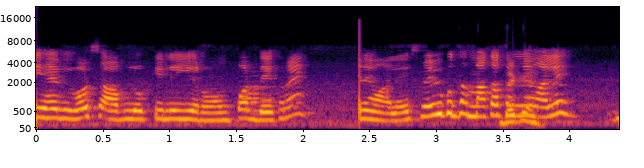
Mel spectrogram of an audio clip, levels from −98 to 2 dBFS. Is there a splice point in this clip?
yes; 1 cut; at 2.4 s

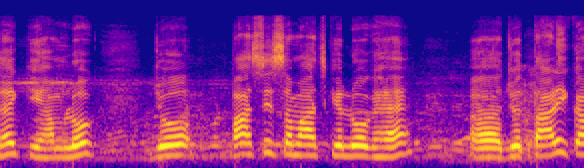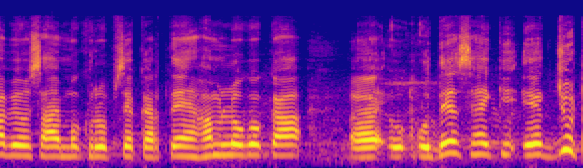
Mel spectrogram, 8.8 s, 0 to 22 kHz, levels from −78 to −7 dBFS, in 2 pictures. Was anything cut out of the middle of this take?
no; 0 cuts

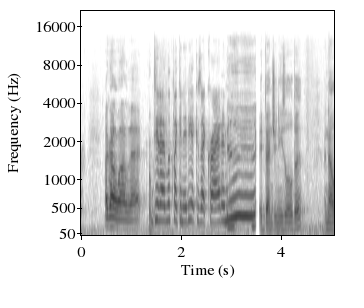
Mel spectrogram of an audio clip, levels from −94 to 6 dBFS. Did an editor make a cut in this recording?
yes; 2 cuts; at 1.4 s, 3.5 s

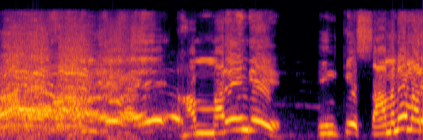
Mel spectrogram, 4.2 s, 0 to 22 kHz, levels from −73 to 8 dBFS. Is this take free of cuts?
yes; 0 cuts

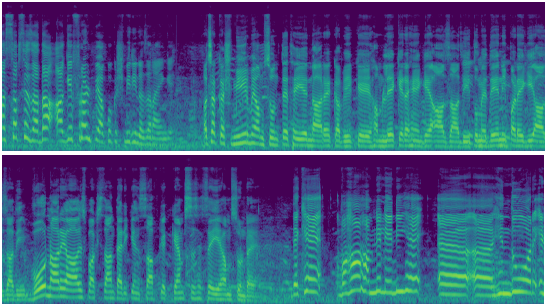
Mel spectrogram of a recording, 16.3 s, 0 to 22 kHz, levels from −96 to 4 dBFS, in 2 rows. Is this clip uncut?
yes; 0 cuts

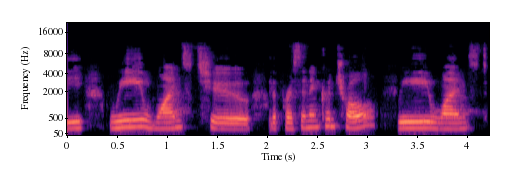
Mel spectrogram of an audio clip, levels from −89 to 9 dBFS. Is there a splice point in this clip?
yes; 2 cuts; at 2.1 s, 3.2 s

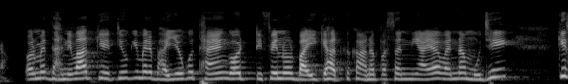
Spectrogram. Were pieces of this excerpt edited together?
no; 0 cuts

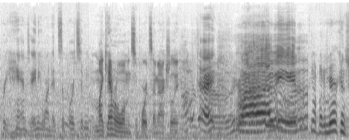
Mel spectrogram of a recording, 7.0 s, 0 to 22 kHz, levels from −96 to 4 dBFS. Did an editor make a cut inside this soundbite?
yes; 2 cuts; at 1.7 s, 6.1 s

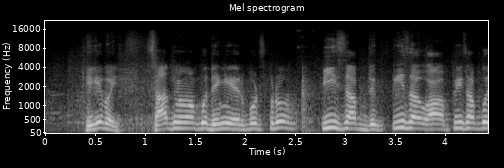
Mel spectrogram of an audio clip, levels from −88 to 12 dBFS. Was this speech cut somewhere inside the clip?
no; 0 cuts

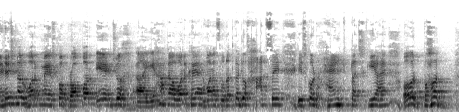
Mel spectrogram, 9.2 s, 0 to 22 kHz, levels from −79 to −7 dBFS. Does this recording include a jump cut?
no; 0 cuts

